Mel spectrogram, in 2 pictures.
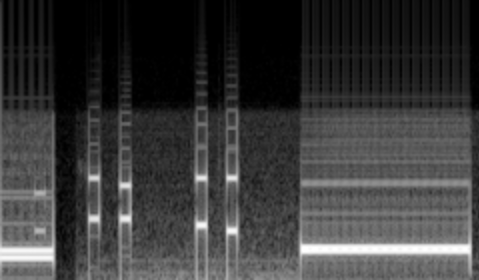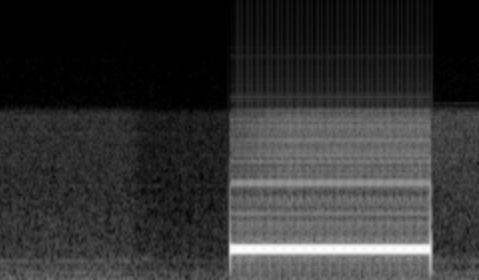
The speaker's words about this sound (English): Well, I'm going to dial the phone right now, so we can get her on the phone and get your second date update.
